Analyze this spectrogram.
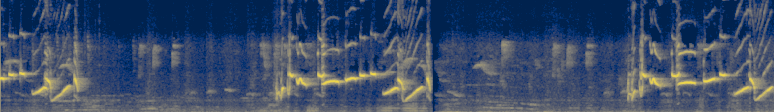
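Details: Three near-identical phrases from an Oriental magpie-robin, roughly five seconds apart: clear level whistles rising gently, then swooping upward slurs and crisp chip notes, with soft low rumbling in the pauses.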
